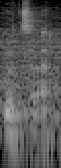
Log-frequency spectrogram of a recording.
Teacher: they borrowed it, but they just killed the middle syllable. They're like, we don't need that.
